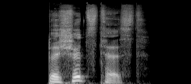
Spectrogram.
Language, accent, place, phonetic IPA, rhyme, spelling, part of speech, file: German, Germany, Berlin, [bəˈʃʏt͡stəst], -ʏt͡stəst, beschütztest, verb, De-beschütztest.ogg
- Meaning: inflection of beschützen: 1. second-person singular preterite 2. second-person singular subjunctive II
